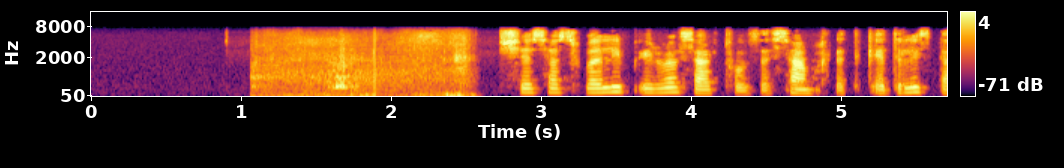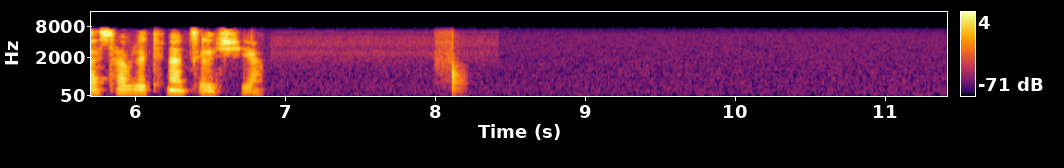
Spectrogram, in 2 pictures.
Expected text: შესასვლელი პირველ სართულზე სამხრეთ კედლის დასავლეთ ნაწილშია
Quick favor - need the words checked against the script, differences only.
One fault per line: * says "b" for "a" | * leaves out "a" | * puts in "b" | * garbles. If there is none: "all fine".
all fine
